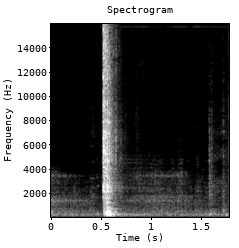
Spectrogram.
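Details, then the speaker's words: Takeda 30-day short-drop octagon clock that stopped after it was wound (owner suspects overwinding): while winding there is a dull clack and faint slips with no ratchet clicking. The mainspring end is slipping off its hook. "no click and as you turn it you can hear the end of the spring slipping off the hook okay and then obviously there's no no ratchet no clicking happening there so something is wrong with this"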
